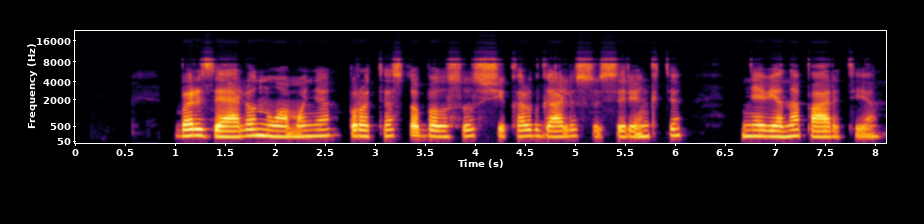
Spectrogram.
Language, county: Lithuanian, Kaunas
